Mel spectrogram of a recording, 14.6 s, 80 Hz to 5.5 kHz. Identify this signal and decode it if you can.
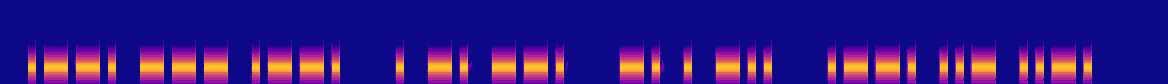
Morse code, heard as a keyed tone, about 12 wpm, 600 Hz. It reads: POP ENG NED PUF
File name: Korte ord DK 12wpm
